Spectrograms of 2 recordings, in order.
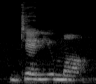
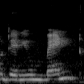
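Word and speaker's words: dénouement: So ये जो word है इसकी प्रोनाउंसिएशन है डेन्यूमा। डेन्यूमा इसकी सही प्रोनाउंसिएशन, आई नो डेन्यूमेंट होना चाहिए लेकिन नो, इट्स प्रोनाउंस एज डेन्यूमा।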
